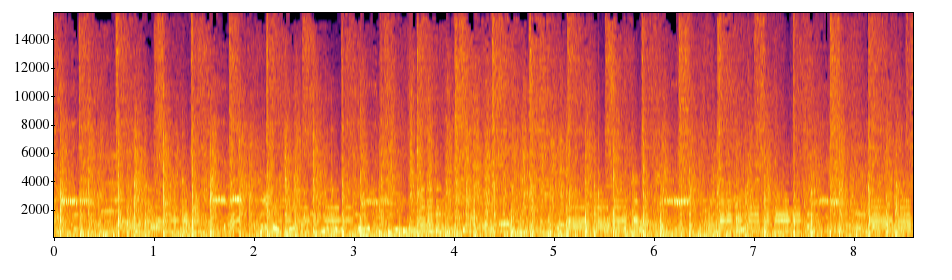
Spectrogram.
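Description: Live carnival drum band: snare drums and a bass drum playing a steady, driving rhythm, loud and dense throughout.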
